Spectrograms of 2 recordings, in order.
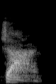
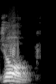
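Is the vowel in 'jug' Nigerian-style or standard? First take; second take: standard; Nigerian-style. First: Jug is said with a standard English vowel. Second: Jug is said with a Nigerian English vowel. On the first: The speaker calls it right. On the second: The speaker calls it wrong. "So don't say"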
